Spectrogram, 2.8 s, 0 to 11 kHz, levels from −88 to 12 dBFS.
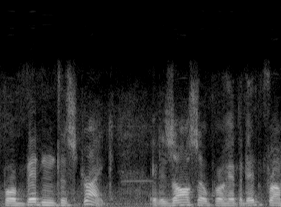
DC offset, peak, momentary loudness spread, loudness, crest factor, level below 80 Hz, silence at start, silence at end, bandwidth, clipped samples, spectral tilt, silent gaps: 0.3%; -6 dBFS; 9 LU; -22 LUFS; 16 dB; -52 dBFS; 0.05 s; 0 s; 7.6 kHz; under 0.1%; -7 dB/octave; none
